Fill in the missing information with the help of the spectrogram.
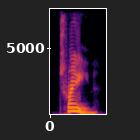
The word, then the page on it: train: British English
